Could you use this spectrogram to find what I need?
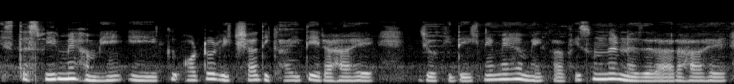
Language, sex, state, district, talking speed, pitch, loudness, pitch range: Maithili, female, Bihar, Saharsa, 180 wpm, 195 Hz, -16 LUFS, 175-225 Hz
